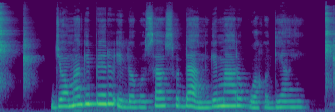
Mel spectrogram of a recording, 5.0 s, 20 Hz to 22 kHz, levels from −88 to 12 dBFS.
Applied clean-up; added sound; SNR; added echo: none; none; none; none.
